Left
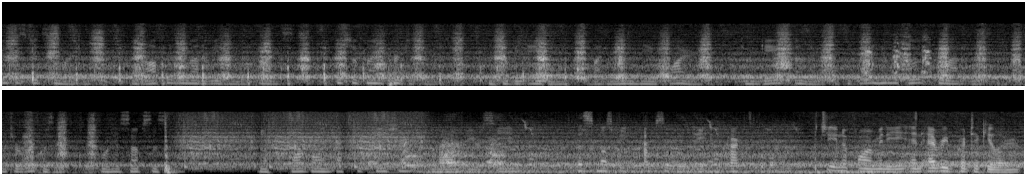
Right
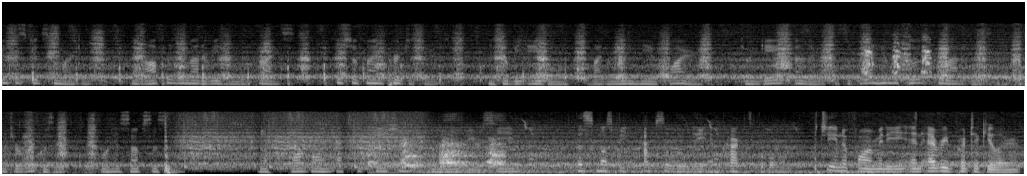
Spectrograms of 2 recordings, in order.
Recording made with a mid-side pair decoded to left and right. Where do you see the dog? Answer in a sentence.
You can hear the dog on the right.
